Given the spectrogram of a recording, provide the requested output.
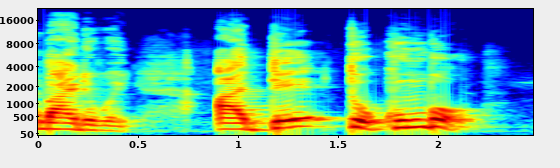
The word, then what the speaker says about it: Antetokounmpo: Antetokounmpo. That's how you pronounce his name. Don't let anybody tell you otherwise.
